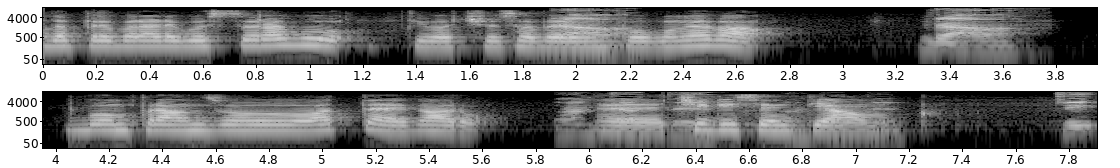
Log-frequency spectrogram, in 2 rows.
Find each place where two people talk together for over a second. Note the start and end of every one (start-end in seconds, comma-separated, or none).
6.0-7.2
